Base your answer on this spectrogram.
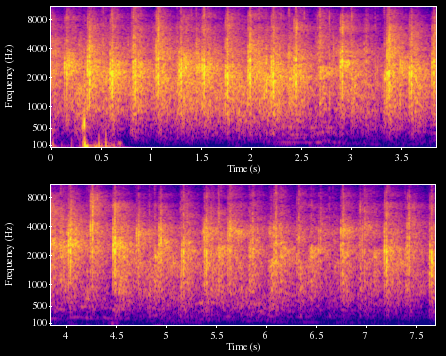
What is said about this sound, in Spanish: Y les pido un aplauso gigante, aunque seamos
